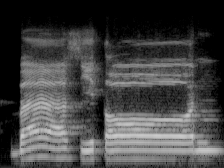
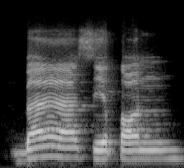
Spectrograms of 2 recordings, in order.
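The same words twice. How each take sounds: First: The final vowel is drawn out long. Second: The final vowel is kept short. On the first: The speaker calls it wrong. "tidak boleh dibaca basiton. Tidak boleh, itu salah" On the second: The speaker calls it right. "Cara membacanya basiton"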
